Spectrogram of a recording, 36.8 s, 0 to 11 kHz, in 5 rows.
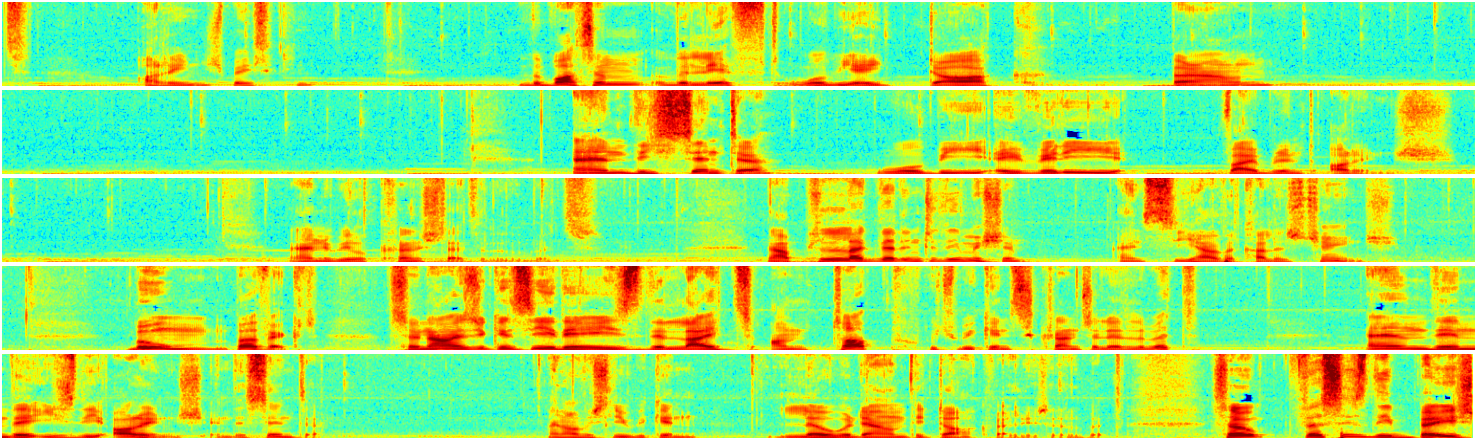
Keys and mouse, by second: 2.4-4.1 middle drag, 5.3 middle click, 10.6-12.1 drag, 12.7-13.7 drag, 16.7 click, 17.3-17.8 drag, 19.1-19.9 drag, 21.5 ctrl+s, 28.2 click, 28.3-29.5 middle drag, 29.5-30.7 drag, 31.6-32.4 middle drag, 33.3 click, 33.8 click, 35.9 middle click.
